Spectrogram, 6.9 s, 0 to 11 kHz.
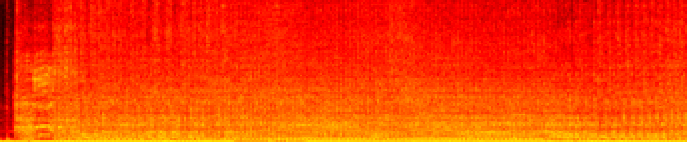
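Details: Snapper Pro SW30 52-inch with Kawasaki 651V, used and apparently never serviced, warming up before an oil change: engine catches and settles into an even, low steady idle with no misses or knocks.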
